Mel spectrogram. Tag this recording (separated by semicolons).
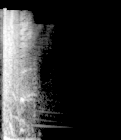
body; body-hit; bullet-hit; hit; kicked; man; punch; slapped; stab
